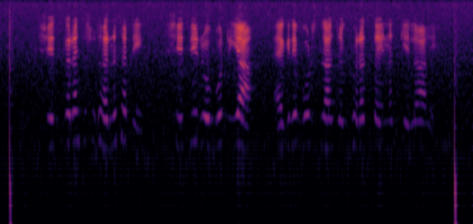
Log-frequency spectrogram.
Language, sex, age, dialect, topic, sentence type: Marathi, female, 18-24, Northern Konkan, agriculture, statement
